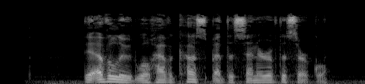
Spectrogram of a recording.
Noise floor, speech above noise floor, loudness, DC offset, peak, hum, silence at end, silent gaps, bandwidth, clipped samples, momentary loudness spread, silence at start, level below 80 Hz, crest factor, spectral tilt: -56 dBFS; 31 dB; -23 LUFS; under 0.1%; -6 dBFS; none; 0.4 s; none; 11.5 kHz; under 0.1%; 13 LU; 0.85 s; -52 dBFS; 22 dB; -3.5 dB/octave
